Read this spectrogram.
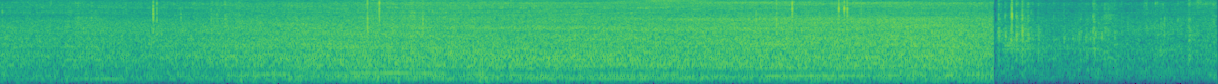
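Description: Traffic hums along a street.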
